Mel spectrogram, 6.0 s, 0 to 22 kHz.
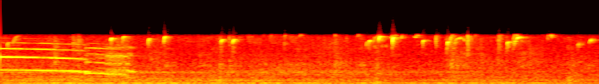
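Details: Captive-bred European goldfinches (Carduelis carduelis), 2016: a rooster crows at the start, then scattered bright, quick twittering notes and chirps follow in short bursts over low background noise.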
